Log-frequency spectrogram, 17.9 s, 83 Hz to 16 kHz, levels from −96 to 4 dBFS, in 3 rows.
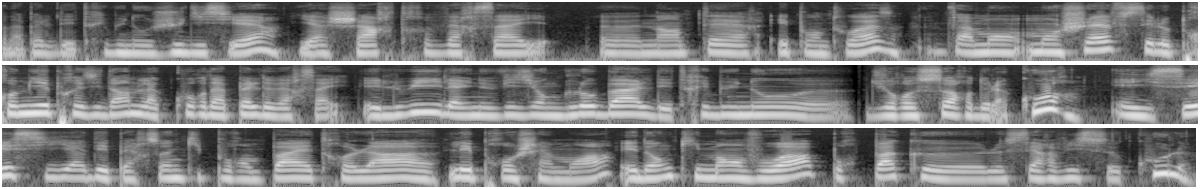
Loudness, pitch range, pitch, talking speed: -19 LUFS, 175-200 Hz, 185 Hz, 235 wpm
